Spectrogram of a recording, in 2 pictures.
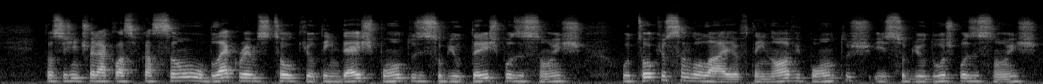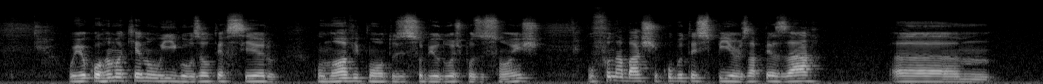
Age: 20-39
